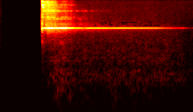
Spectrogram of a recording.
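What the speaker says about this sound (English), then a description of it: "We listen again as the chime is struck, listening to the very last moment to when it falls into silence." A chime struck once in a monastery nave, a bright metallic strike that rings on as a single clear tone and fades smoothly into silence over about a second and a half.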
